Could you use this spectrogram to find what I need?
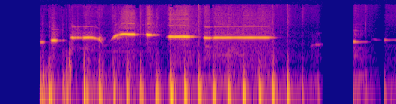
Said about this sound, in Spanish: Está aventando un chiflito bien verga.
